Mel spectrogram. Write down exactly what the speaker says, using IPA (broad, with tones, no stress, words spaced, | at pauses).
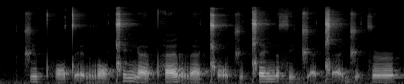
t͡ʃɪ˧˥ pʰɔ˩˥tɛ̰˥˨ rɔ˧˩˧ǁɪ˥ŋæ˨˩ pʰæ˧˥ræ˨˩ ǁɔ̰˨˩ t͡ʃə˩˥ǁɛ˥ŋə˥sɪ˨˩ d͡ʒæ̰˧˩˧ɡ͡ǁæ̰˧˥d͡ʒə̰˥˨ t͡sə˞˥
